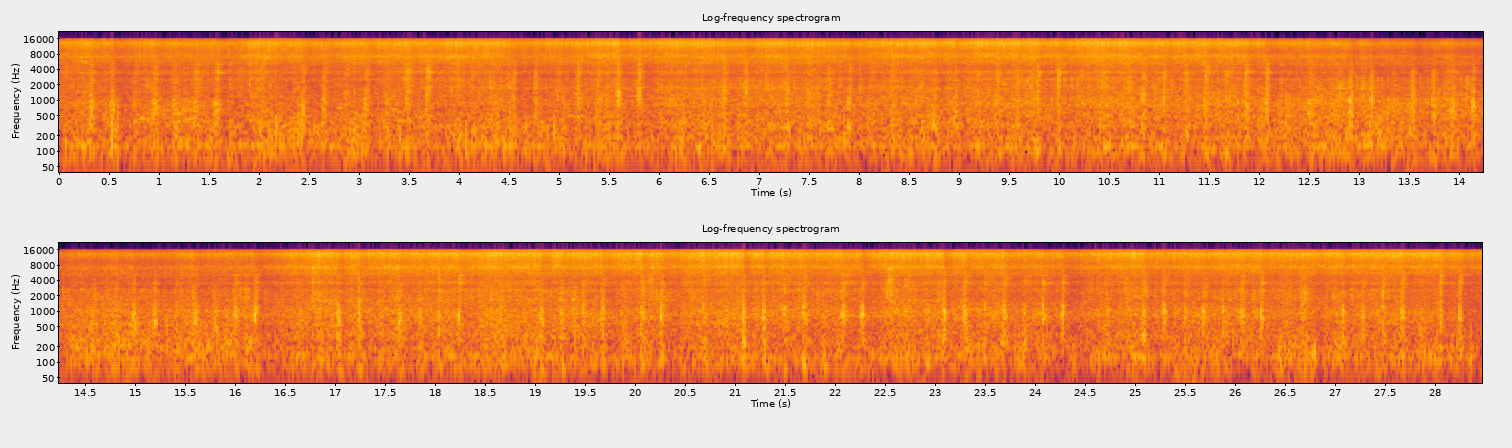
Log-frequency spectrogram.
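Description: Steady running noise of a narrow gauge steam train heard from one of its carriages, with many small clicks and clatters from the wheels on the track.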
